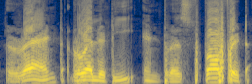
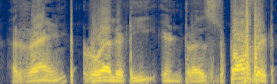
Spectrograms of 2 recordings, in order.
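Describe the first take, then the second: No difference in how they are said.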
